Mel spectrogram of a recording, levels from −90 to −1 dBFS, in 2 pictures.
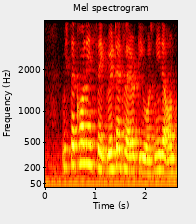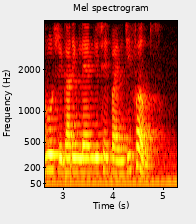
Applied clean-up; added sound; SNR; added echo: none; none; none; none.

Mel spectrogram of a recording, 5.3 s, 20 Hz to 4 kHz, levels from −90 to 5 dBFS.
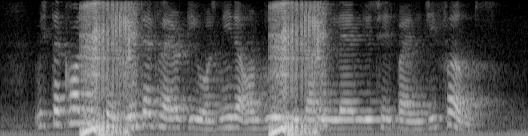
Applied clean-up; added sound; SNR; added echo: none; Zipper (clothing); -5 dB; none.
